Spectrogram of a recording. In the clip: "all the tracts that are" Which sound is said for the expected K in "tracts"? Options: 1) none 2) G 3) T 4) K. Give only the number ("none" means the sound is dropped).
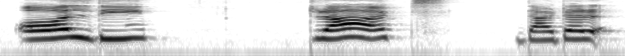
1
